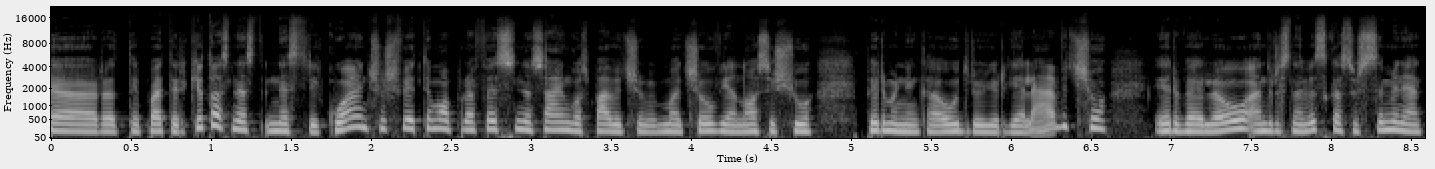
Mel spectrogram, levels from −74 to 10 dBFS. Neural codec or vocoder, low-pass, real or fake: none; 19.8 kHz; real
